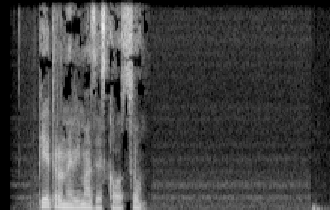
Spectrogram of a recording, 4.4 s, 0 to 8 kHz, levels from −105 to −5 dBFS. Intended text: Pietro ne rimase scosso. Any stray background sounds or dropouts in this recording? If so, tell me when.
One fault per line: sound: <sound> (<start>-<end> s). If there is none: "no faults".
no faults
